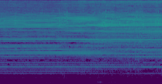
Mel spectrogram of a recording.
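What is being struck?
Nothing is struck.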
